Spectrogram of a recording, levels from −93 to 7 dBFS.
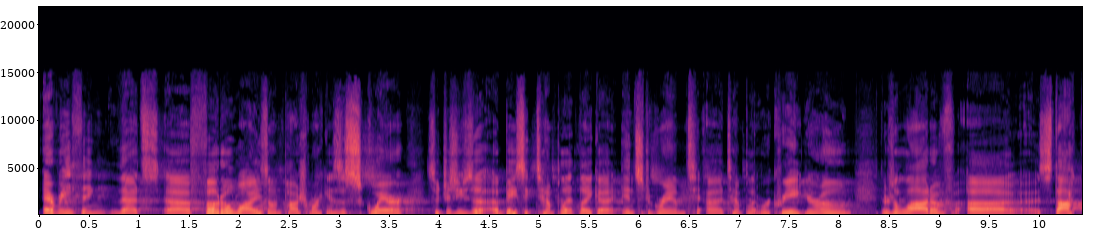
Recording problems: echo of what is said; faint; throughout; 140 ms later, 20 dB below the speech

